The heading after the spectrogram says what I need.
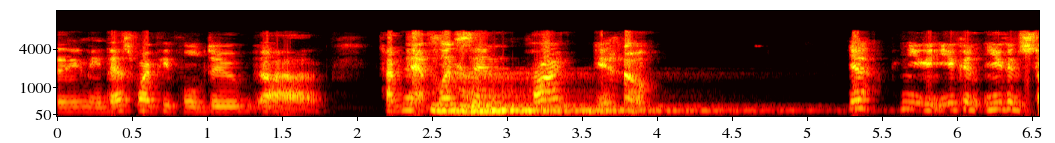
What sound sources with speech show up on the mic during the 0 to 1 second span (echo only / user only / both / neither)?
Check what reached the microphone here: echo only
